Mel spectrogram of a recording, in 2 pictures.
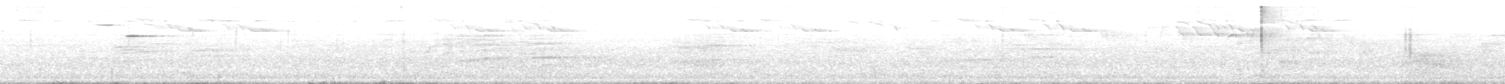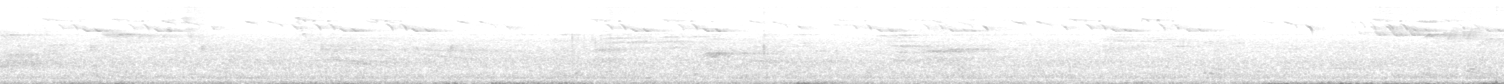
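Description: Faint birdsong: a bird repeating short, high, falling notes about once a second, over a low rumble.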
